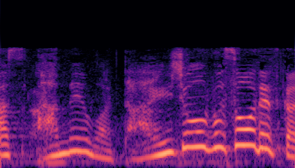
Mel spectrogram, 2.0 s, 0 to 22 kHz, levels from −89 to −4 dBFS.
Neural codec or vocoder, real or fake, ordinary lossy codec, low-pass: none; real; none; none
